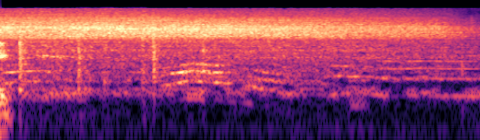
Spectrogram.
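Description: Steady high-pitched hiss, with a faint voice in the first half and no guitar or singing.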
